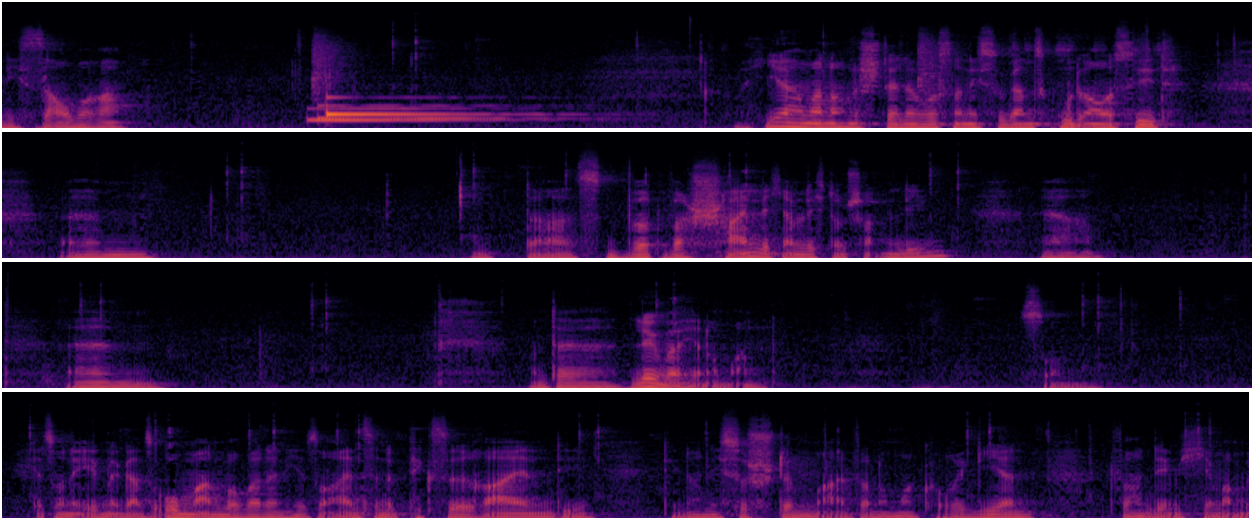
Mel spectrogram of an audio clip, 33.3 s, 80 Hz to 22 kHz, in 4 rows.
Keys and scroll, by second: 1.3-1.7 alt+scroll down 1, 4.3 alt+scroll up 1, 5.5 alt+scroll up 1, 25.4 alt+scroll up 1, 27.5 alt+scroll up 1.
